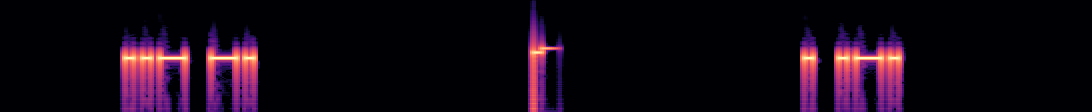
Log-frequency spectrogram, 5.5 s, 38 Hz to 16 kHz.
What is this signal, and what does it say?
Morse code, heard as a keyed tone, about 28 wpm, 690 Hz. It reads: UN ER
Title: Prefixes and Suffixes 28wpm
